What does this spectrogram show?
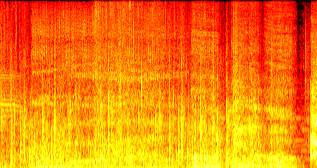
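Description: Busy cartoon sound effects with a steady low rumble like a racing engine. A short, very loud burst comes near the end.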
